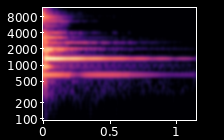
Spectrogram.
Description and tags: metal cracktoy crank-toy toy childs-toy musicbox
musicbox, toy, crank-toy, childs-toy, metal, cracktoy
